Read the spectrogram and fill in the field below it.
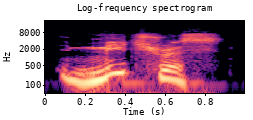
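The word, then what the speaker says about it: Metra: And so when we look at that, when we reference the seed from the woman's standpoint, we call this the Mitra sperm. So we want to look at the Mitra sperm. Mitra is spelled M-E-T-R-A, S-P-E-R-M.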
